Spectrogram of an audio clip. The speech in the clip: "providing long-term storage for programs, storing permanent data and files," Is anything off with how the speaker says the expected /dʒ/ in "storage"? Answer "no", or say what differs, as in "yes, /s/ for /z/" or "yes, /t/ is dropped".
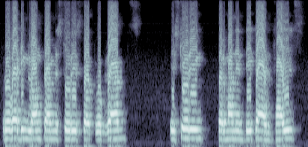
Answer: yes, /z/ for /dʒ/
